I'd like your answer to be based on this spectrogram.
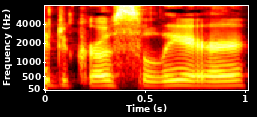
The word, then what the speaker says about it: Desgroseillier: How do you say it? People always ask. – I know. I say it wrong. I always say Desgroseillier. Chris says Desgroseillier. I don't like how he says it. So I say my own way.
